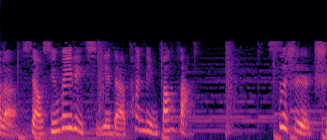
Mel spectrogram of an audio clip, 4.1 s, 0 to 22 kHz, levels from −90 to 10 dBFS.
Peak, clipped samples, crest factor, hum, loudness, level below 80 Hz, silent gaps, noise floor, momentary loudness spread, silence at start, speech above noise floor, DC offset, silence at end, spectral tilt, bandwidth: -6 dBFS; under 0.1%; 18 dB; none; -23 LUFS; -44 dBFS; none; -45 dBFS; 20 LU; 0 s; 22 dB; under 0.1%; 0 s; -4 dB/octave; 6.8 kHz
